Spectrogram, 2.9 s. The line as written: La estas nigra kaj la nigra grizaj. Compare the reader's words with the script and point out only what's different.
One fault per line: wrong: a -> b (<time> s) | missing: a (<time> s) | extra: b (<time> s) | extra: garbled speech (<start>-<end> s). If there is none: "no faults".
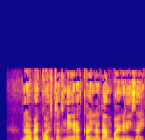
extra: beko (0.7 s)
wrong: nigra -> gamboj (2.1 s)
